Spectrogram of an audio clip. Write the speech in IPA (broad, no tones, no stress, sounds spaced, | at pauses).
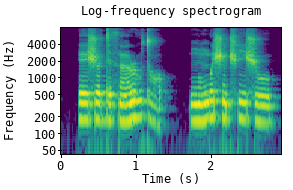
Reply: e ʃ œ d e θ œ̃ ɹ ṳ t ɔ̤ | ŋ ũ ŋʷ e ʃ ə̃ t͡ʃʰ iː ʃ u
